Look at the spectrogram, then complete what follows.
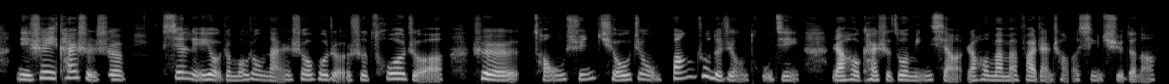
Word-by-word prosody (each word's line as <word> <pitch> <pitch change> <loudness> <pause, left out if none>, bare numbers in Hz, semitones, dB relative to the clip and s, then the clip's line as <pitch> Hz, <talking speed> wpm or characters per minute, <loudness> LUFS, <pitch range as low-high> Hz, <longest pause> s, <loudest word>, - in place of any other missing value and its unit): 你 230 -3 +3
是 295 +7 +4
一 280 - +3
开 300 +2 +4
始 310 - 0
是 220 -2 0 0.4
心 285 -1 +1
里 220 -1 +1
有 235 -3 +4
着 205 - -3
某 190 +4 -3
种 225 -4 -4
难 195 +4 -2
受 220 0 0
或 230 -2 0
者 - - -4
是 210 - -2
挫 255 +3 +2
折， 250 - -1 0.3
是 225 -8 +4
从 215 - -3
寻 240 +3 -3
求 215 -7 +1
这 245 +2 -3
种 220 -1 -5
帮 280 +6 +2
助 390 -1 0
的 245 - +2
这 195 - -3
种 215 - -8
途 - - -11
径， 195 0 -3 0.3
然 195 -1 +7
后 210 -1 +1
开 200 - +2
始 205 - -1
做 215 -1 +1
冥 195 +1 -6
想， 215 - 0
然 190 - 0
后 215 +2 -2
慢 195 -1 +1
慢 190 +3 -2
发 - - +3
展 - - -2
成 - - -7
了 - - -9
兴 - - -3
趣 - - 0
的 - - -4
呢？ - - -8
220 Hz, 260 characters per minute, -25 LUFS, 205-255 Hz, 0.4 s, 然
